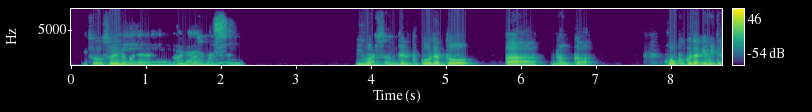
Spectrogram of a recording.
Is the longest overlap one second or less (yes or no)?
no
